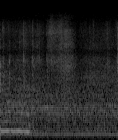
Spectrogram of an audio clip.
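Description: A person's short, low closed-mouth "mmm" lasting about half a second at the start, followed by a quiet room with a faint steady low hum underneath.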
